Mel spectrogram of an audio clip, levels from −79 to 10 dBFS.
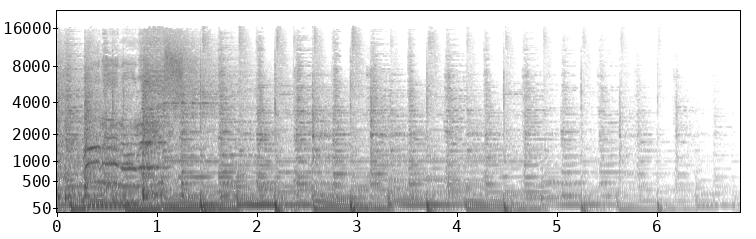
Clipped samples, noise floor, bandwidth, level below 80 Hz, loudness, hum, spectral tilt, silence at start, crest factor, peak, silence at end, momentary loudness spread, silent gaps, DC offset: under 0.1%; -53 dBFS; 17 kHz; -32 dBFS; -24 LUFS; none; -3.5 dB/octave; 0 s; 22 dB; -4 dBFS; 0.6 s; 21 LU; none; under 0.1%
